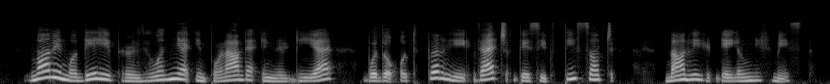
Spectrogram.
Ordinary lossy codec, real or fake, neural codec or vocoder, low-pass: none; fake; codec, 16 kHz, 0.5 kbps, FreqCodec, larger model; 7.2 kHz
